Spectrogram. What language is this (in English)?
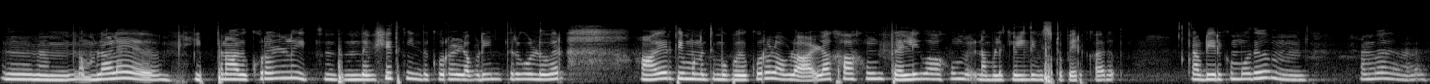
Tamil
